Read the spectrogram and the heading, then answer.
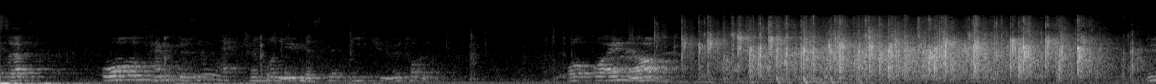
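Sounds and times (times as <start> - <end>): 
speech: 1.0 - 4.5, 5.6 - 7.0
audience applause: 6.3 - 11.5.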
